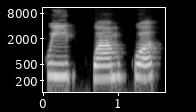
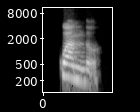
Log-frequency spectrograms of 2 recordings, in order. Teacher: que tiene este sonido de oclusivo, una U o W, digamos, y una vocal más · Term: sonido oclusivo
